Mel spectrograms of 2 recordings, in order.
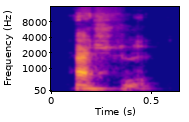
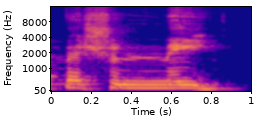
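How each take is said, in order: First: The vowel before the final T is reduced. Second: The vowel before the final T is full. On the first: The speaker calls it right. "A gente só vai unir o N ao T" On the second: The speaker calls it wrong. "E aqui não é passionate. O A aqui ele não está sendo pronunciado fortemente"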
